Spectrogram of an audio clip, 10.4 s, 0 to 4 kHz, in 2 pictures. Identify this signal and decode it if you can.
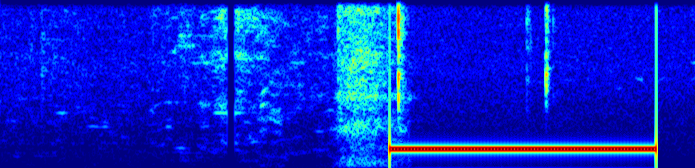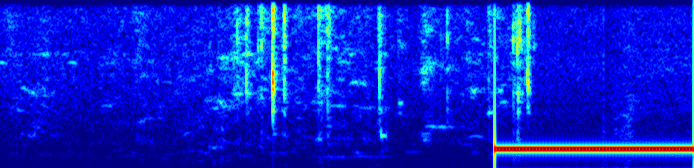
Ringback tone (North America), 440 + 480 Hz.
